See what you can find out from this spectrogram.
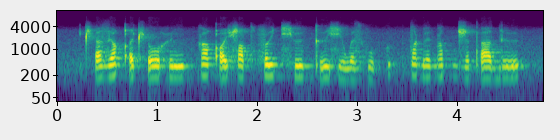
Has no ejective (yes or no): no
